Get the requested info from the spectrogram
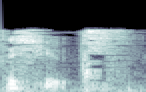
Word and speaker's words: Deschutes: Deschutes? – Deschutes.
